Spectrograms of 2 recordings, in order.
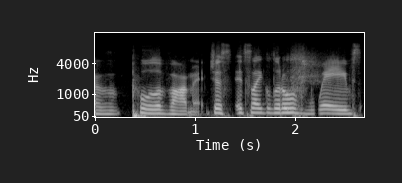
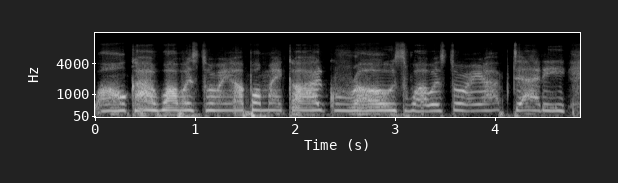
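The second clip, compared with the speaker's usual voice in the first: put-on high, squealing children's shrieks of disgust; 9 semitones higher than usual. Retelling a grocery store mishap, imitating kids screaming. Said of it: "just start screaming, like".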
